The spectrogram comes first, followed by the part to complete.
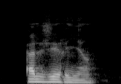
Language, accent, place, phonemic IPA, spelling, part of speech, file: French, France, Lyon, /al.ʒe.ʁjɛ̃/, algérien, adjective / noun, LL-Q150 (fra)-algérien.wav
- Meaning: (adjective) 1. Algerian (of, from or relating to the Regency of Algiers) 2. Algerian (of, from or relating to Algeria); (noun) Algerian Arabic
